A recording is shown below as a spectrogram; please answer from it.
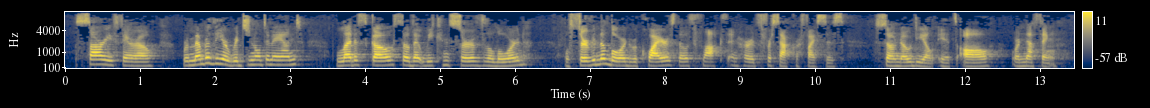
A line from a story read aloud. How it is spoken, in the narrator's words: Moses calmly explains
